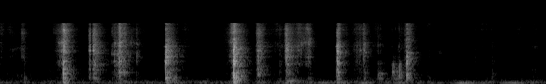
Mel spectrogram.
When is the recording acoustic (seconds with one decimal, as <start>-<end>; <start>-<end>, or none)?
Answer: 3.8-4.6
